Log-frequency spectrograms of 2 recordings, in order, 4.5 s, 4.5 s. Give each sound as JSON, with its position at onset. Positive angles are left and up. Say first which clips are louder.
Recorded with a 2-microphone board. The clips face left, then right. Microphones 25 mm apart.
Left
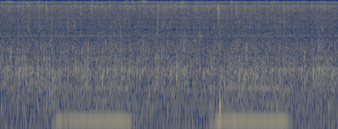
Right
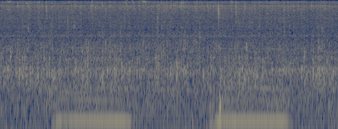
{"t": 0.7, "sound": "a phone buzzing", "louder": "even", "side_deg": -35, "distance_m": 6.5}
